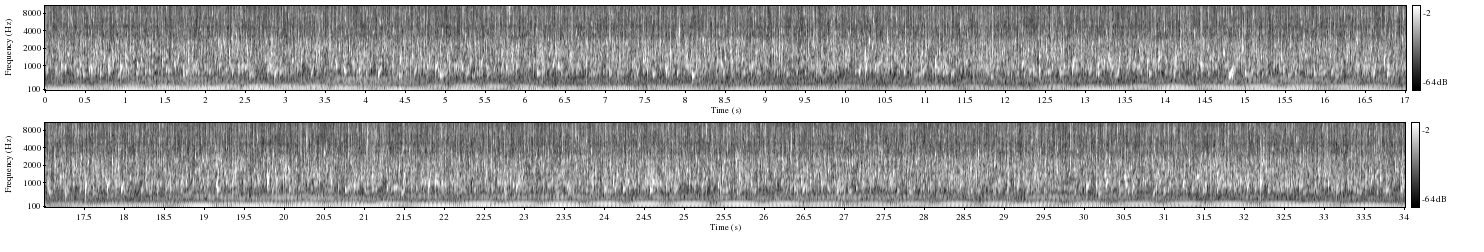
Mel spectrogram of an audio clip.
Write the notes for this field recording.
A few kilometers after the spring, after being a stream, now the Seine is a very small river, flowing gaily in the pastures.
